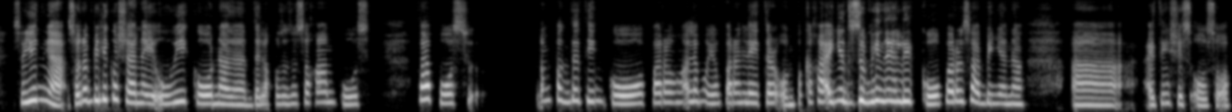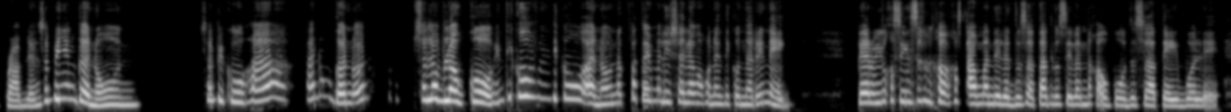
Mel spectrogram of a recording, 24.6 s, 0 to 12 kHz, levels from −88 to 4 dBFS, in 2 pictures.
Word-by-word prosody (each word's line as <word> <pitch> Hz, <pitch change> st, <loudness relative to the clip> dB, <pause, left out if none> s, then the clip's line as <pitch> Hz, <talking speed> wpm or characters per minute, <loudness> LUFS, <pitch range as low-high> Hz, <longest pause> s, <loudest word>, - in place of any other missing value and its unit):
So 310 Hz, -, -15 dB
'yon 365 Hz, +3 st, +5 dB
nga. 270 Hz, -, +3 dB
So -, -, 0 dB
nabili 360 Hz, +2 st, +3 dB
ko 405 Hz, -, +4 dB
siya, 310 Hz, -5 st, +2 dB
na-iuwi 275 Hz, +4 st, 0 dB
ko, 260 Hz, -1 st, +4 dB
nadala 235 Hz, -2 st, -2 dB
ko -, -, -10 dB
do'n 250 Hz, -, -7 dB
sa 295 Hz, -, -4 dB
campus, 290 Hz, -6 st, -5 dB, 0.5 s
tapos 280 Hz, -6 st, +3 dB, 0.7 s
ang 360 Hz, -, -7 dB
pagdating 340 Hz, -1 st, -2 dB
ko 260 Hz, +1 st, +3 dB
parang 300 Hz, +1 st, -2 dB
alam 330 Hz, 0 st, -2 dB
mo 295 Hz, -, -6 dB
yun, 270 Hz, -, -3 dB
parang 295 Hz, 0 st, -3 dB
later 290 Hz, 0 st, -1 dB
on, 230 Hz, -, -2 dB
pagkakain 310 Hz, 0 st, 0 dB
niya 345 Hz, -, +3 dB
do'n 290 Hz, -, -3 dB
sa 350 Hz, -, +9 dB
binili 335 Hz, 0 st, +5 dB
ko, 250 Hz, -3 st, +3 dB
parang 325 Hz, +1 st, +1 dB
sabi 290 Hz, -6 st, -1 dB
niya 265 Hz, -, -4 dB
na, 255 Hz, -1 st, -2 dB, 0.5 s
"Ah, 220 Hz, -1 st, -1 dB, 0.3 s
I -, -, 0 dB
think 280 Hz, +1 st, -9 dB
she's 245 Hz, -2 st, -5 dB
also 200 Hz, 0 st, -5 dB
a -, -, -5 dB
problem." 190 Hz, 0 st, -4 dB
sabi 395 Hz, +4 st, +3 dB
niyang 405 Hz, -3 st, -5 dB
gano'n. 220 Hz, +1 st, +1 dB, 0.7 s
Sabi 370 Hz, -1 st, -1 dB
ko, 310 Hz, -2 st, +1 dB
"Huh? 365 Hz, +6 st, +2 dB, 0.3 s
Anong 435 Hz, +2 st, -5 dB
ganon?" 285 Hz, +4 st, +3 dB, 0.5 s
Sa 385 Hz, -, -1 dB
loob-loob 350 Hz, -7 st, +8 dB
ko, 300 Hz, -5 st, +5 dB
hindi 345 Hz, +7 st, -10 dB
ko -, -, +2 dB, 0.2 s
hindi 420 Hz, -1 st, -4 dB
ko 400 Hz, -2 st, +1 dB
ano 250 Hz, -2 st, +2 dB
nagpatay 355 Hz, +7 st, -5 dB
malisya 315 Hz, -2 st, -4 dB
lang 290 Hz, -1 st, -2 dB
ako 275 Hz, -, -8 dB
na 255 Hz, -, -4 dB
hindi 255 Hz, -, -10 dB
ko 250 Hz, -, -4 dB
narinig. 235 Hz, -3 st, -4 dB, 0.7 s
Pero 295 Hz, 0 st, +4 dB
'yong 305 Hz, +3 st, -4 dB
kasing 335 Hz, -3 st, -3 dB
isang 350 Hz, -1 st, -3 dB
nakakasama 285 Hz, -4 st, +1 dB
nila 250 Hz, -2 st, +2 dB
do'n 230 Hz, +1 st, -5 dB
sa 250 Hz, -, -3 dB
tatlo 245 Hz, -1 st, -2 dB
silang 235 Hz, 0 st, -3 dB
nakaupo 220 Hz, -4 st, -4 dB
do'n 220 Hz, -, -5 dB
sa 215 Hz, -1 st, -1 dB
table, 200 Hz, -1 st, -1 dB, 0.2 s
eh. -, -, -24 dB
285 Hz, 195 wpm, -21 LUFS, 245-335 Hz, 0.7 s, sa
